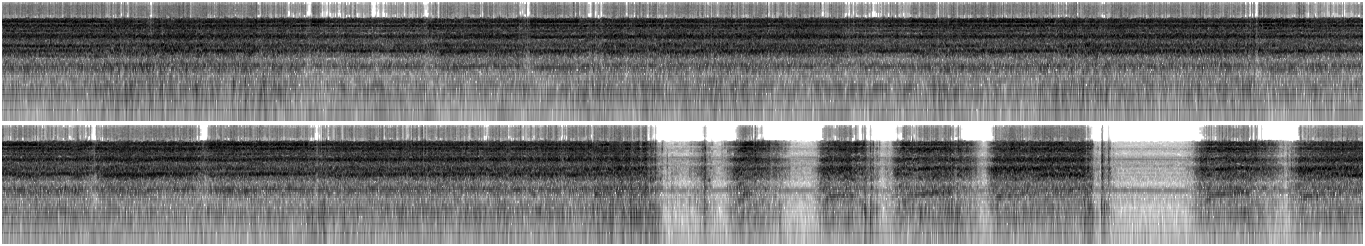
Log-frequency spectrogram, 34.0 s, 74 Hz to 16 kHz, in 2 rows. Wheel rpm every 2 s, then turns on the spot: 210, 240, 230, 230, 230, 230, 230, 230, 230, 220, 230, 230, 140, 60, 110, 90, 110.
none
